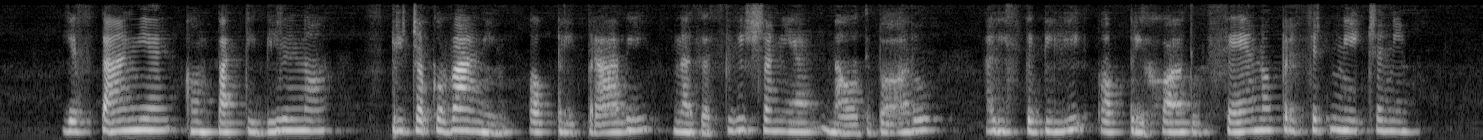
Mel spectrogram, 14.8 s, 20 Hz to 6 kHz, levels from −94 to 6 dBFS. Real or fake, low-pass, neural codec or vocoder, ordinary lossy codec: fake; 5.4 kHz; codec, 32 kHz, 1.9 kbps, SNAC; none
